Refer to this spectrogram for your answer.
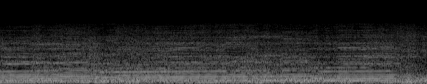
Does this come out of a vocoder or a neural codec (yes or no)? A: yes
